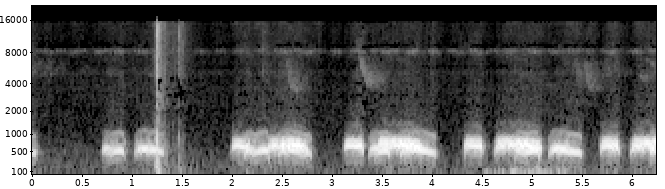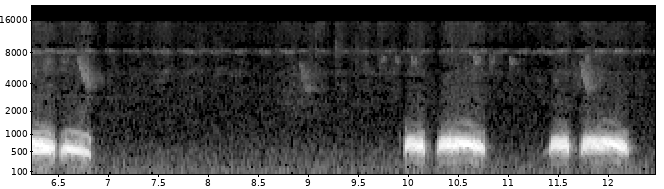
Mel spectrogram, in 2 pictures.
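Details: Spotted dove cooing in the thổ three-note style used to lure wild field doves. Runs of low double coos, each a short note then a longer one, are broken by a sharp click early on and a silent pause.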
